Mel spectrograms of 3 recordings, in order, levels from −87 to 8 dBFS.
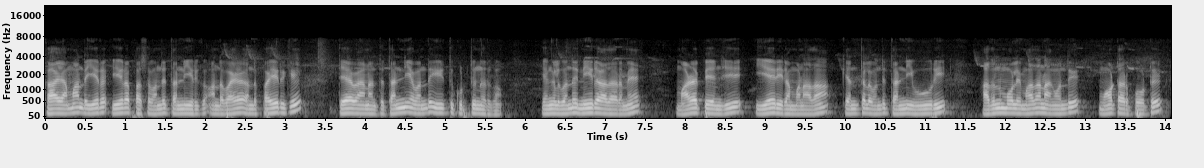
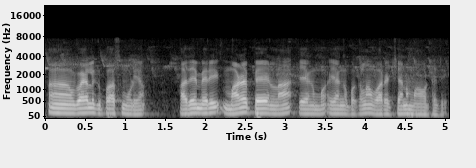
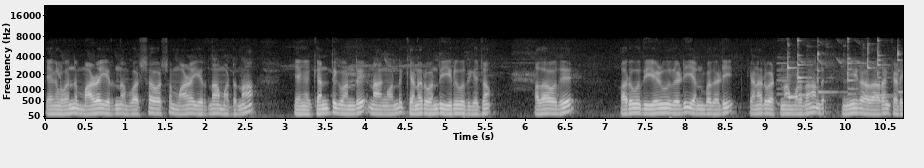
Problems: background sounds at intervals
